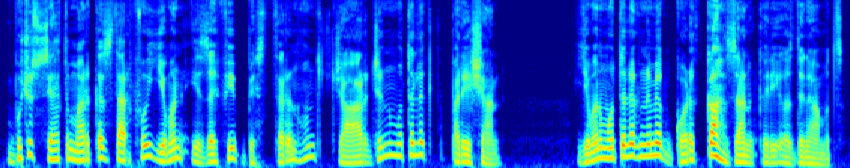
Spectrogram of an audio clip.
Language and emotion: Kashmiri, angry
